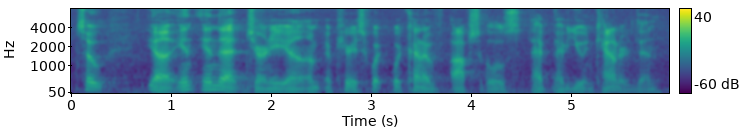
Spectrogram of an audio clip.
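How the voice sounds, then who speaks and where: A man hosting an interview, asking questions in a halting way with many restarts. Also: low-pitched, a little hiss or hum. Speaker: interview host.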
